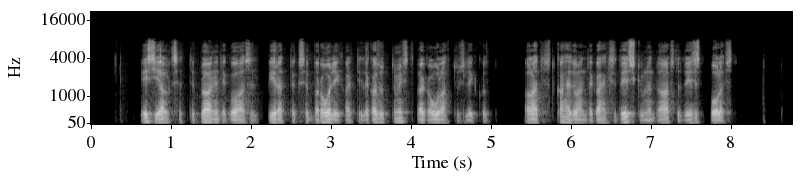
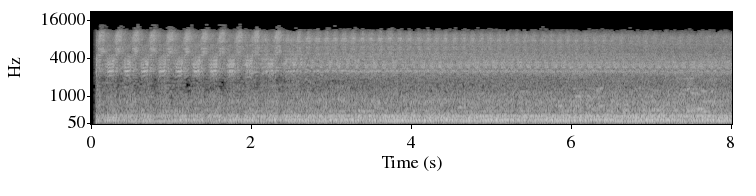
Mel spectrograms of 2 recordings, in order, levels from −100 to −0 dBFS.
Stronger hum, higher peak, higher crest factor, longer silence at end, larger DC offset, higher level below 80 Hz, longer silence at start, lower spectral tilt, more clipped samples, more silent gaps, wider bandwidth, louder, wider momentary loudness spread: neither; about the same, -10 dBFS vs -8 dBFS; first, 22 dB vs 14 dB; first, 0.75 s vs 0 s; neither; second, -64 dBFS vs -48 dBFS; first, 0.6 s vs 0.05 s; first, -4.5 dB/octave vs -2.5 dB/octave; neither; first, 5.07-5.41 s, 7.66-7.74 s vs none; second, 8.2 kHz vs 13.5 kHz; second, -31 LUFS vs -22 LUFS; first, 10 LU vs 2 LU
